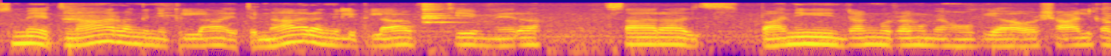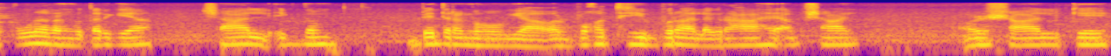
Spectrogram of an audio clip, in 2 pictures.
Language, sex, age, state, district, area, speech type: Urdu, male, 18-30, Delhi, East Delhi, rural, spontaneous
